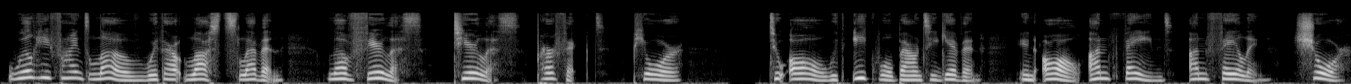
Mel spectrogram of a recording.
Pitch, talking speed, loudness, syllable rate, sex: 230 Hz, 100 wpm, -17 LUFS, 3.3 syllables/s, female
